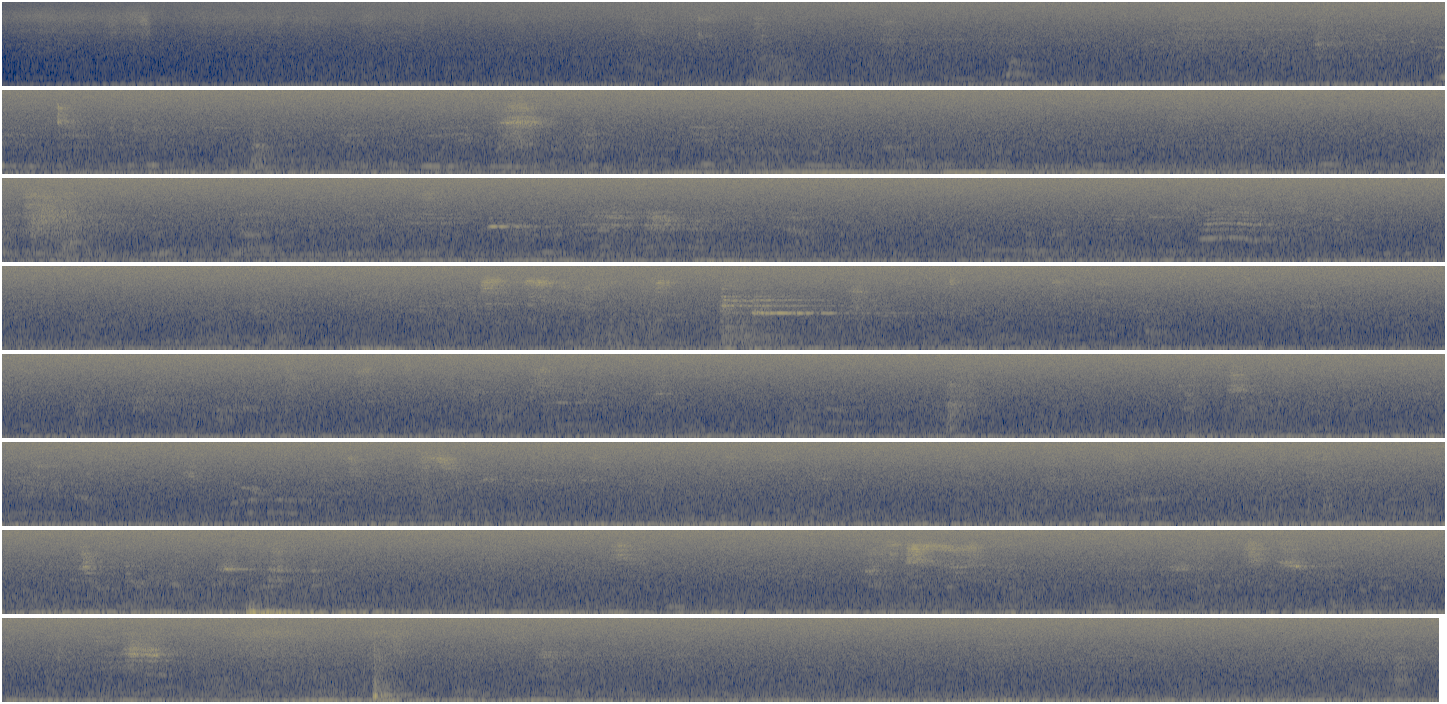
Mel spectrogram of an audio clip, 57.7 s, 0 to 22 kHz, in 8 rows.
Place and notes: Rue de la Boulangerie, Saint-Denis, France - Médiatheque Centre Ville - 1st Floor Societe et Civilisation
A quiet library space for the 'Societe et Civilisation' section (recorded using the internal microphones of a Tascam DR-40)
25 May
